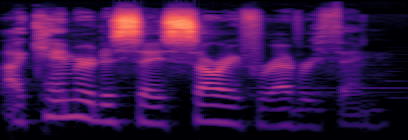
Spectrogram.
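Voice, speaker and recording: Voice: mid-range voice, quick pace, vocal fry, fairly bright tone, soft background music, pitched below the performer's own voice. A reader voicing a tall young male demon who is apologetic, earnest and pleading.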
